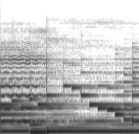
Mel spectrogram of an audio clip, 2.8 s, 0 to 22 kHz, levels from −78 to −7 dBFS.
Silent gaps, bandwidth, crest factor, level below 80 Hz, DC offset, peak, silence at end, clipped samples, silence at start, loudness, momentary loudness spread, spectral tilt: none; 12.5 kHz; 12 dB; -32 dBFS; under 0.1%; -8 dBFS; 0 s; under 0.1%; 0 s; -21 LUFS; 3 LU; -6 dB/octave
